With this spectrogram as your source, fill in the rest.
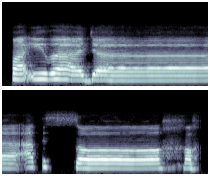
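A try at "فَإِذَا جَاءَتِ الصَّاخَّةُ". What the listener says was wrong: Shotnya. Kayaknya Umi belum pangkal lidahnya. Enggak, pangkal lidahnya belum naik yang so.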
